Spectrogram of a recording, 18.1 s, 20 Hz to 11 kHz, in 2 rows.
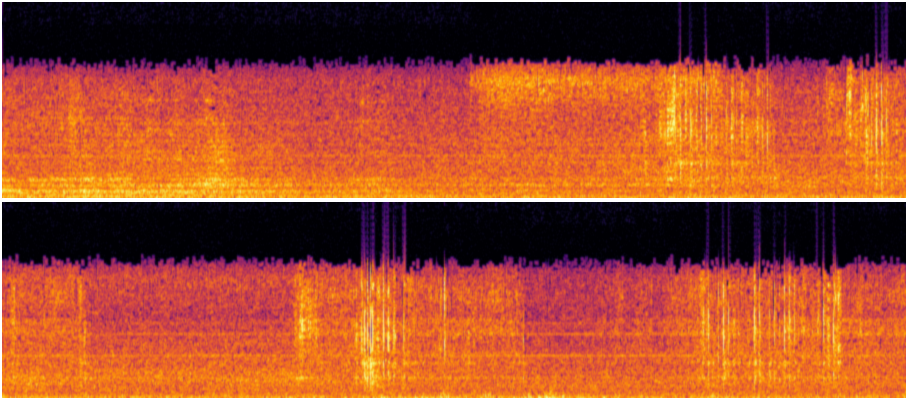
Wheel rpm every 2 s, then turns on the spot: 0, 0, 0, 10, 20, 0, 20, 20, 20.
6-10 12-18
